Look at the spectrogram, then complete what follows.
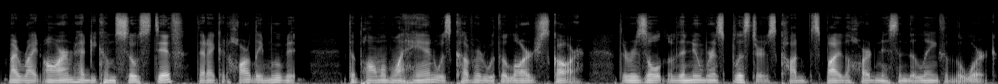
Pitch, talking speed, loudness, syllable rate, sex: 90 Hz, 240 wpm, -20 LUFS, 5.9 syllables/s, male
